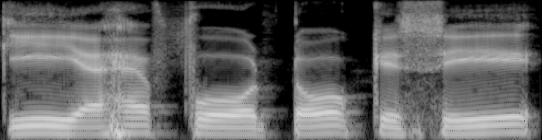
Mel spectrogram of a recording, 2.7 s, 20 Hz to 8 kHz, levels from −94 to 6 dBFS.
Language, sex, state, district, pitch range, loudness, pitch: Hindi, male, Madhya Pradesh, Bhopal, 110-120 Hz, -16 LUFS, 115 Hz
